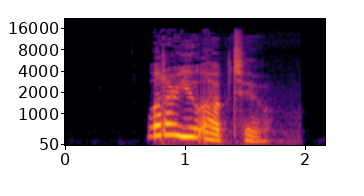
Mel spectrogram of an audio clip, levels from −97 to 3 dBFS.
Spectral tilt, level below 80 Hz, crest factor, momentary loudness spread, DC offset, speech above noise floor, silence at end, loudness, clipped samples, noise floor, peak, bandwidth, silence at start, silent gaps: -6 dB/octave; -62 dBFS; 16 dB; 14 LU; under 0.1%; 68 dB; 0.5 s; -16 LUFS; under 0.1%; -84 dBFS; -4 dBFS; 14 kHz; 0.7 s; none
